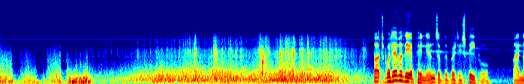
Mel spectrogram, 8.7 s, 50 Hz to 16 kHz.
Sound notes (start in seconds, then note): 0.1 building rumbling; 3.6 fire crackling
